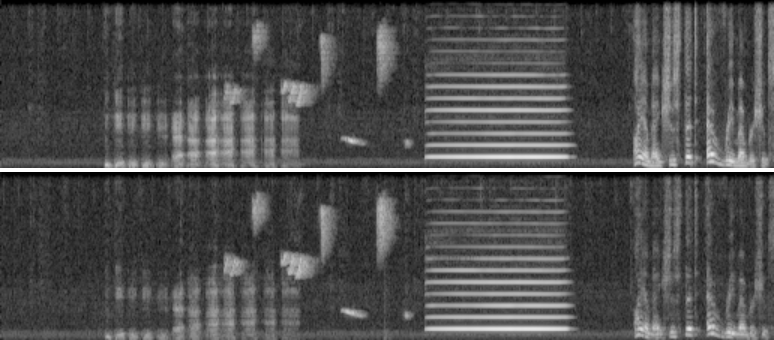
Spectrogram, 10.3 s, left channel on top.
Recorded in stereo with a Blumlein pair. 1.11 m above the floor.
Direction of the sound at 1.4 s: 40° left.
